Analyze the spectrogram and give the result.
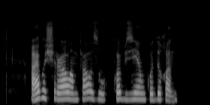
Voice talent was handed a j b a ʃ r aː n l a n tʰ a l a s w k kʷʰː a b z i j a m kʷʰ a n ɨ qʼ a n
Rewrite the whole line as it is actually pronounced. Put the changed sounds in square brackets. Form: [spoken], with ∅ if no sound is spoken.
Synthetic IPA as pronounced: a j b a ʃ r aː [∅] l a [m] tʰ a l a [z] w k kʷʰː a b z i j a m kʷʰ a [d] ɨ qʼ a n

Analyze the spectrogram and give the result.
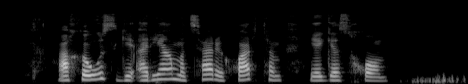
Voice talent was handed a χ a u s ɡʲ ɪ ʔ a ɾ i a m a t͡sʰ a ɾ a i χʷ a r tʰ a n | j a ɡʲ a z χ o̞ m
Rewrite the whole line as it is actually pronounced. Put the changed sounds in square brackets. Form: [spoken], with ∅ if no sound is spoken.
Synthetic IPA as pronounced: a χ a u s ɡʲ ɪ ʔ a ɾ i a m a t͡sʰ a ɾ a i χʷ a r tʰ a [m] | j a ɡʲ a z χ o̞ m

